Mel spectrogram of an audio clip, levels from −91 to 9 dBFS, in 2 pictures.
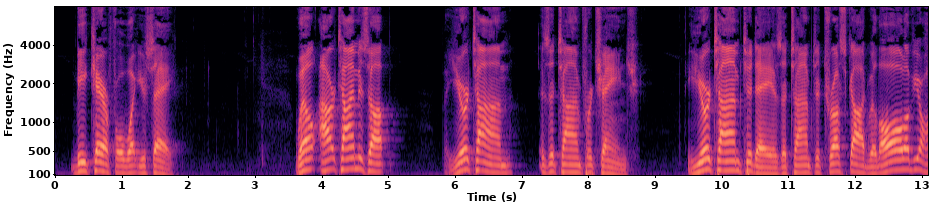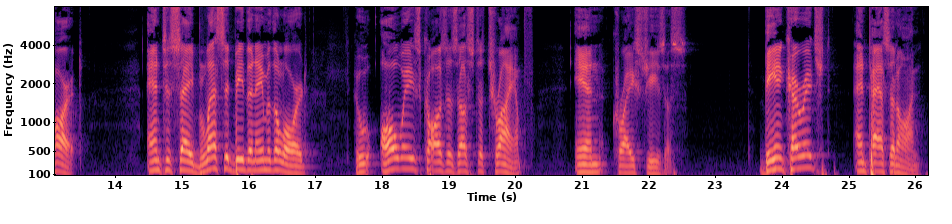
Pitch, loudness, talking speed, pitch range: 130 Hz, -16 LUFS, 130 wpm, 105-160 Hz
